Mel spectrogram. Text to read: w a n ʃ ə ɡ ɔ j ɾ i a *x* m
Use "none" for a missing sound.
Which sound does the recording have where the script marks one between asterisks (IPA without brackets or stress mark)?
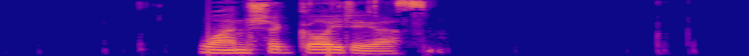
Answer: s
